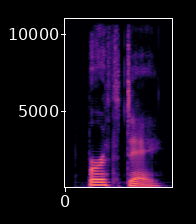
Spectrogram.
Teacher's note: Watch the tongue tip come in and flip up for the D. This is a quick move of the tongue that you can practice over and over to make it more natural.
